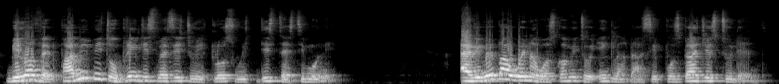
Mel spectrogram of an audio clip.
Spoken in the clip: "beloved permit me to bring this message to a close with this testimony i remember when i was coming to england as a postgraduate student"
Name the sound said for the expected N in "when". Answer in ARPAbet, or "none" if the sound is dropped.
N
